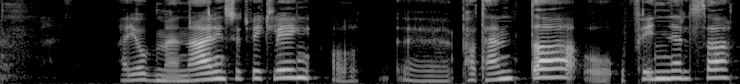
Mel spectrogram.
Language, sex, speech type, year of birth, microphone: Norwegian, female, spontaneous, 1972, Sennheiser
